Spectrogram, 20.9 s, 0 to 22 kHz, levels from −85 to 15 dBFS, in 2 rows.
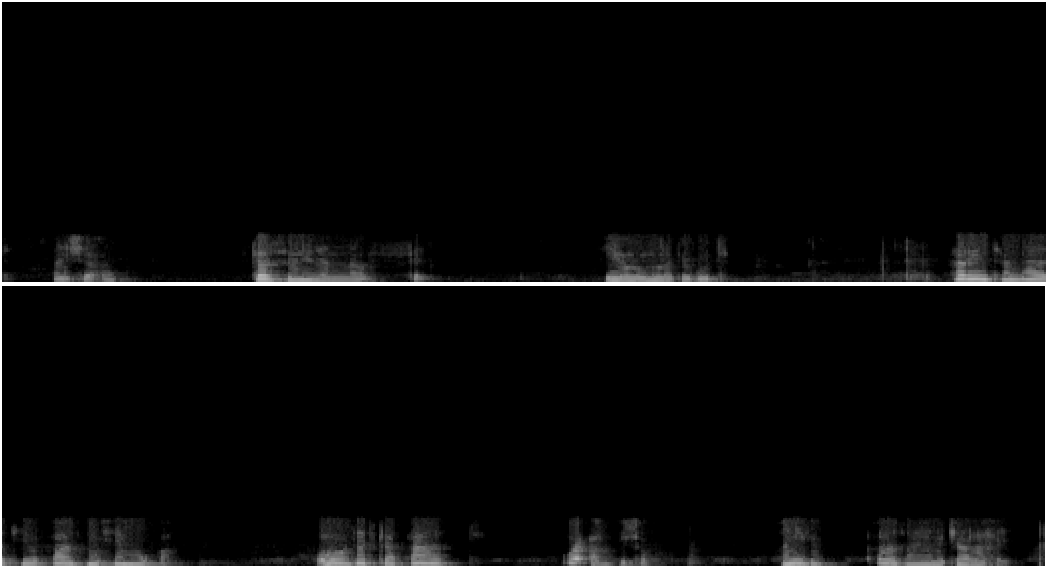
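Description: No technical faults are present: the speech comes over a G.711 mu-law telephone path at 64 kbps, with the band running from about 250 Hz to 3.5 kHz and nothing above 3.8 kHz, as expected for a fixed-line call.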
